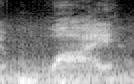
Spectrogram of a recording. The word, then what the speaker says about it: Huayra: Once you know, it's like Huayra.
